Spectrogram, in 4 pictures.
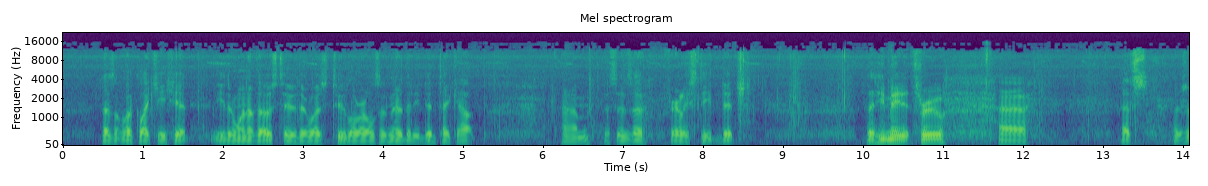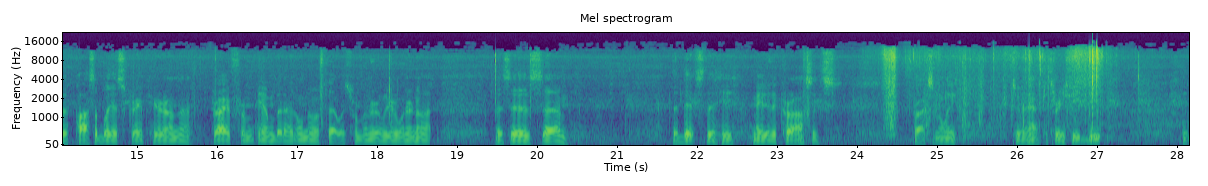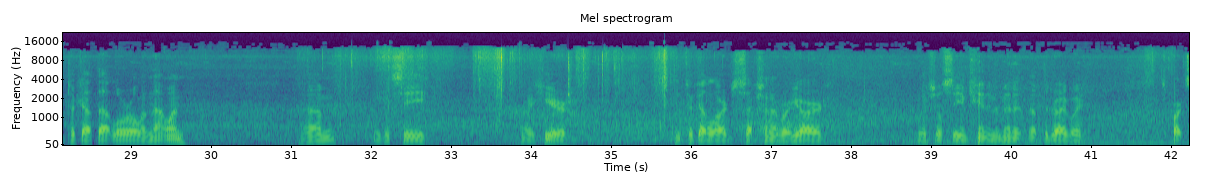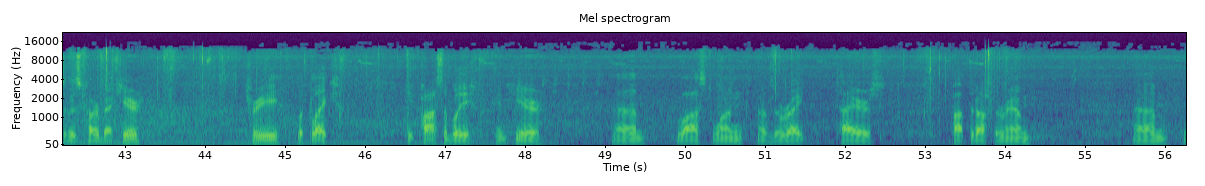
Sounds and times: Speech: 0:00.5 - 0:05.2, 0:06.2 - 0:08.5, 0:10.0 - 0:12.2, 0:13.2 - 0:18.7, 0:19.5 - 0:20.4, 0:21.7 - 0:23.8, 0:24.7 - 0:27.3, 0:28.0 - 0:29.8, 0:31.1 - 0:32.8, 0:33.8 - 0:34.7, 0:35.6 - 0:37.8, 0:38.8 - 0:41.0, 0:41.9 - 0:43.2, 0:44.5 - 0:45.8, 0:46.5 - 0:48.3, 0:49.1 - 0:52.5, 0:53.3 - 0:54.4, 0:55.6 - 0:56.2.

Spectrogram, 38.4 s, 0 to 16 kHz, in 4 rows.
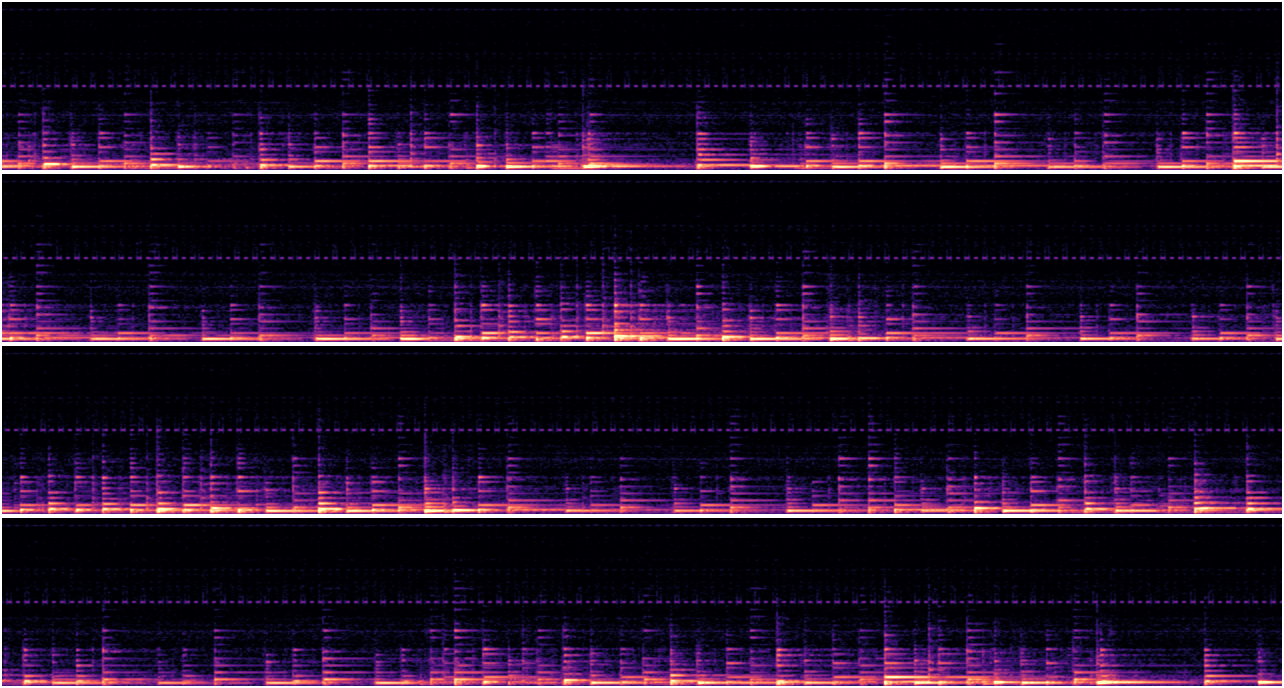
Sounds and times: Pizzicato: 0:00.0 - 0:38.4.

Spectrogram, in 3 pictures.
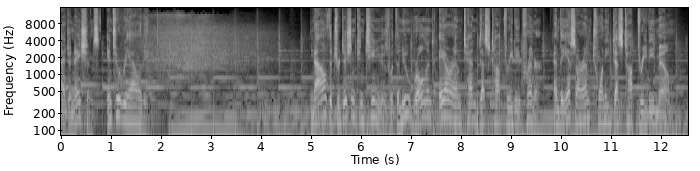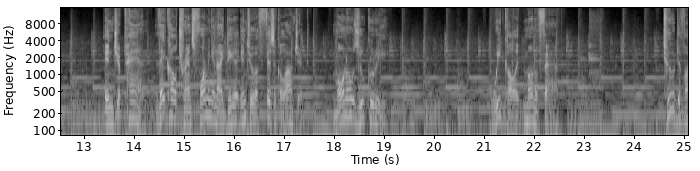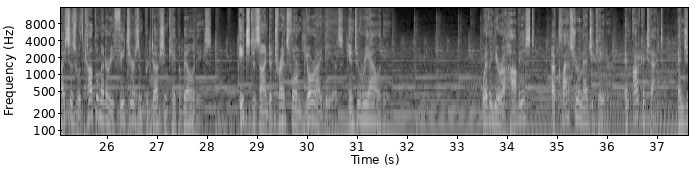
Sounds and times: Speech: 0:00.0 - 0:01.8, 0:05.0 - 0:12.3, 0:13.4 - 0:19.1, 0:21.1 - 0:23.3, 0:24.6 - 0:28.1, 0:28.7 - 0:31.7, 0:33.5 - 0:37.6
Music: 0:00.0 - 0:37.6.

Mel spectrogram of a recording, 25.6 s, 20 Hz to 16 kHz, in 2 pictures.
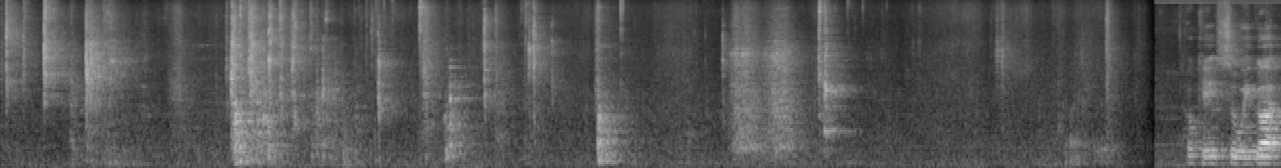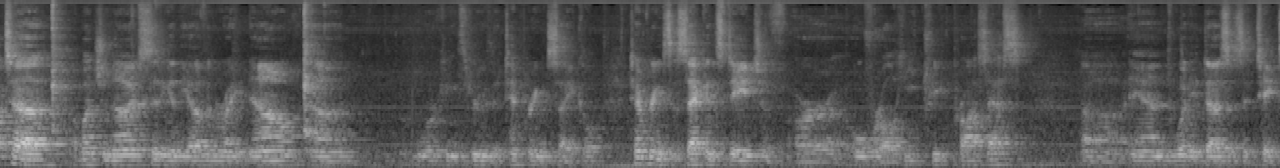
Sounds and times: Speech: 0:11.8 - 0:25.6.

